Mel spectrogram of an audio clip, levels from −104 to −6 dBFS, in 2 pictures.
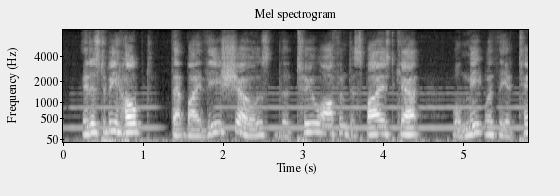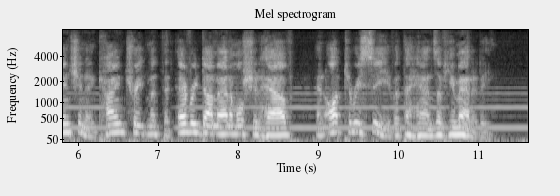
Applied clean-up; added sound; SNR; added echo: none; Wind instrument, woodwind instrument; 18 dB; reverberation time 0.1 s.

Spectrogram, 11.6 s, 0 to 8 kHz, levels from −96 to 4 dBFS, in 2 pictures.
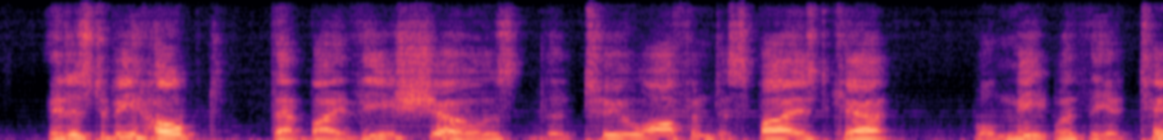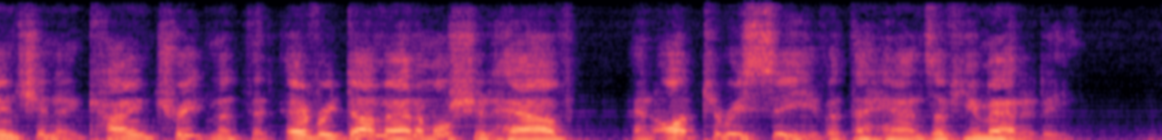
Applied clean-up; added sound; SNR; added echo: neural separator model SepFormer DNS4.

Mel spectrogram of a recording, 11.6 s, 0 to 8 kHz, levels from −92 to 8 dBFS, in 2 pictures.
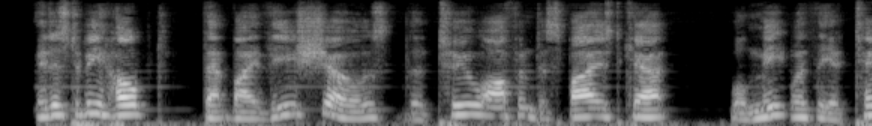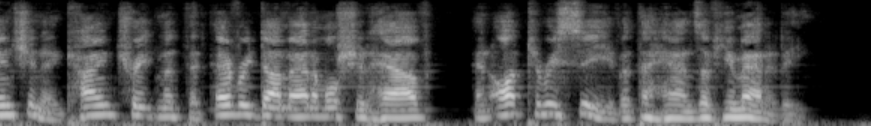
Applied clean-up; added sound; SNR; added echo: neural mask model DeepFilterNet 3.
